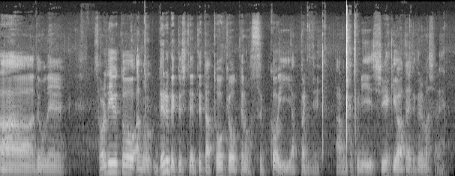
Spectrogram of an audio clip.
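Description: The intonation is lively, and the loudness swings widely. The pace is moderate. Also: man, medium pitch for a man. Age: 20s. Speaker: podcast co-host. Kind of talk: casual chat. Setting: remote recording.

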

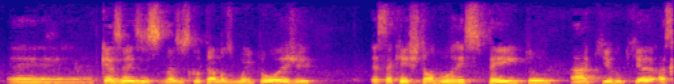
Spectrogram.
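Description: A man with an unremarkable speaking voice, medium pitch and ordinary pitch variation. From interior of Rio de Janeiro state, Brazil. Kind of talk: live-stream interview.

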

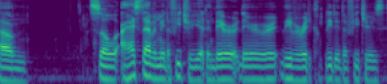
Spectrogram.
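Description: On a very clean recording with a silent background, a man with a Hawaiian accent talks very fast in a monotone, flat intonation. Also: medium pitch for a man. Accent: Hawaii local English. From Hawaii, Kalihi (Honolulu). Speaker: filmmaker. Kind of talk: casual chat.

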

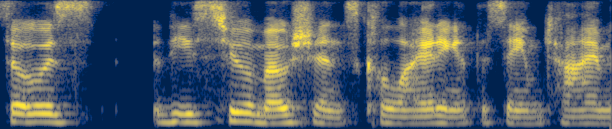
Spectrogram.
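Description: A woman with a very deep, low pitch speaks in a flat monotone, her voice showing vocal fry. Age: 20s. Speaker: marketing agency owner. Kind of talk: interview.

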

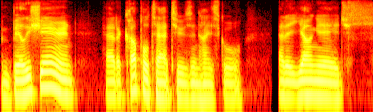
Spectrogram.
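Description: A man's fairly low, a normal speaking voice, with ordinary pitch variation and a fairly slow pace. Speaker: podcast host. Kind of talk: casual banter. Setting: home recording. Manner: joking, profane.

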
